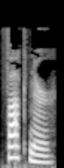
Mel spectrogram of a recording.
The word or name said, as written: faulkner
